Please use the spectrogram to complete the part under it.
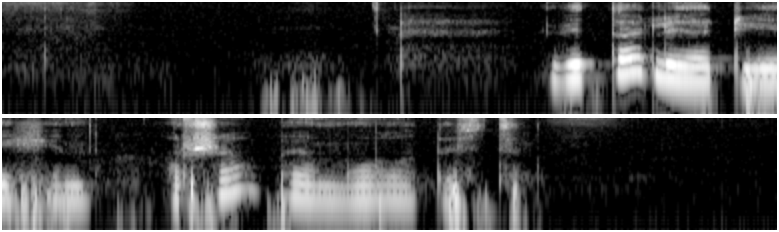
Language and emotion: Russian, sad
